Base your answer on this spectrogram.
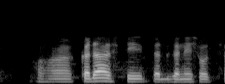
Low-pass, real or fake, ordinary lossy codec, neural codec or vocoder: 3.6 kHz; real; none; none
